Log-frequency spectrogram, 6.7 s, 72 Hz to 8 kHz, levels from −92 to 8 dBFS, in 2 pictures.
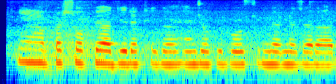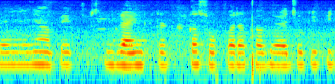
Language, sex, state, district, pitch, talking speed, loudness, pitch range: Hindi, female, Haryana, Jhajjar, 220 Hz, 240 wpm, -19 LUFS, 215-230 Hz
